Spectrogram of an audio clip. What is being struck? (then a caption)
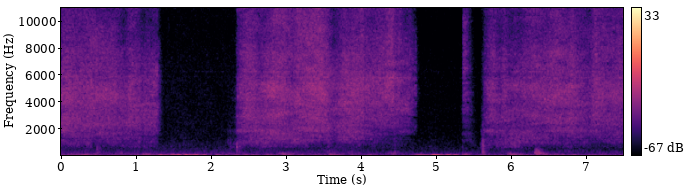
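Large rigid cardboard box. Long painted nails scratch slowly across the lid of a large, rigid cardboard gift box that is closed and hollow. The result is a steady, bright, hissing scrape with a low hollow rumble, broken by two short pauses into three strokes.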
